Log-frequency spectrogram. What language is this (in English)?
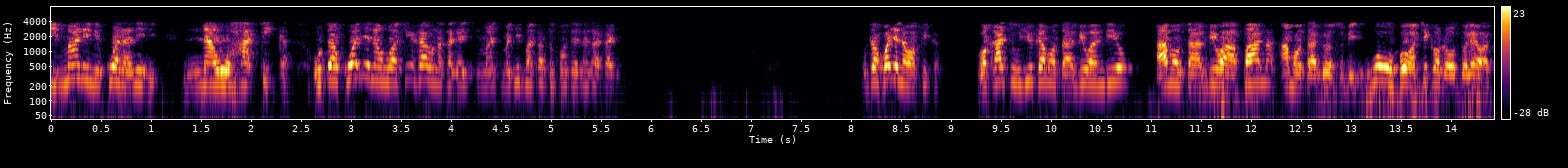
Swahili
